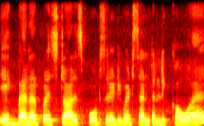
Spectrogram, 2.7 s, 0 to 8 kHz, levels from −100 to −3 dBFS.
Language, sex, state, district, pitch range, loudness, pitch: Hindi, female, Uttar Pradesh, Gorakhpur, 210-225 Hz, -16 LUFS, 220 Hz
